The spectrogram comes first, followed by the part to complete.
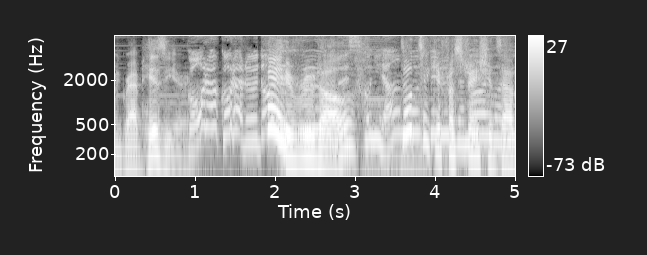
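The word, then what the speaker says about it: Rudolf: tell you that that mess of characters just pronounced Rudolph haha he must must hate grandfather for giving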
